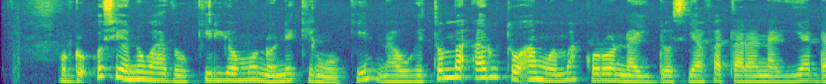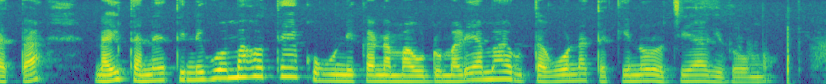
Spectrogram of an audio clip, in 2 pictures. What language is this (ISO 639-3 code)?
kik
